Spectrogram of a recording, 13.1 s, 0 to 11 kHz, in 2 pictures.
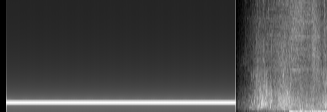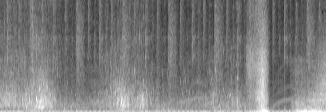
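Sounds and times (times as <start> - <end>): rushing splashing whoosh: 5.0 - 13.0.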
